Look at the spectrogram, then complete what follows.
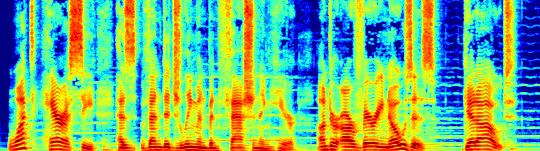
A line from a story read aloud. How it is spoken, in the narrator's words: Tidij Gorat yelled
